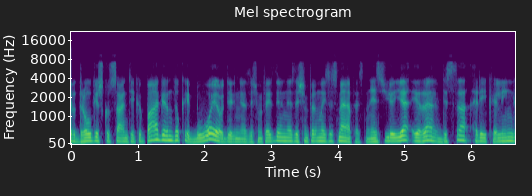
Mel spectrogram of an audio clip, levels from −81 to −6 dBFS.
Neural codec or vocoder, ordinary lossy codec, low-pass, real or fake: codec, 16 kHz, 0.8 kbps, ZipCodec; Opus, 32 kbps; 7.2 kHz; fake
